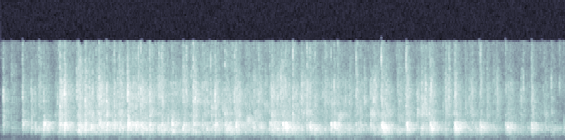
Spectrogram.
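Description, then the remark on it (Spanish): An audience applauds steadily in praise of God (the Eternal), many hands clapping in a dense, continuous wash that stays loud and even for several seconds, with faint voices mixed in. “Entonces, eh, dale un fuerte aplauso por eso al Eterno.”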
